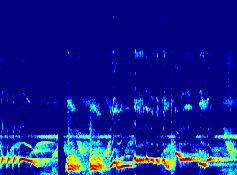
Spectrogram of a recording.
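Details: White-rumped shama in lively song: a rapid string of clear whistled notes sliding up and down, mixed with squeaky warbles and brief downslurs, delivered without pause.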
